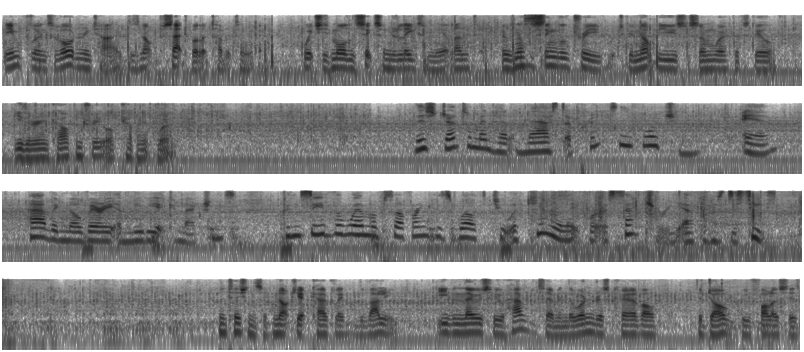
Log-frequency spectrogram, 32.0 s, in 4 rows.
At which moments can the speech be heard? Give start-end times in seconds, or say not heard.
0.0-9.8, 12.1-23.8, 26.1-31.9.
